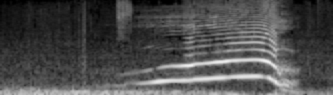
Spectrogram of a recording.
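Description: A car engine revs up, its pitch climbing steadily for over a second before cutting off sharply, over a low road rumble with no one speaking.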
